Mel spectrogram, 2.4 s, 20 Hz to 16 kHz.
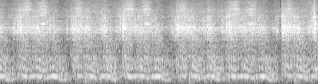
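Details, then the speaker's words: Holden Commodore not run in over 15 years, cranking via remote start button wired to starter before checking spark: even, rhythmic cranking pulses, starter spinning freely with no drag or catch; turning over nicely. Normal cranking. "you can hear that's um turning over nicely actually"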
